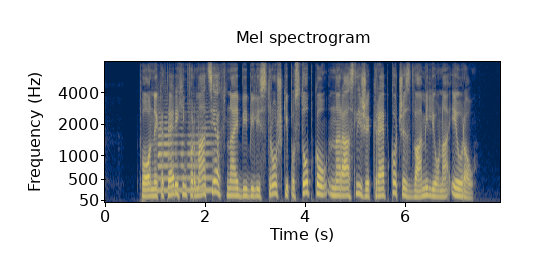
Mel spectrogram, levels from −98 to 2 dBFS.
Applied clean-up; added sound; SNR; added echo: neural mask model RNNoise.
